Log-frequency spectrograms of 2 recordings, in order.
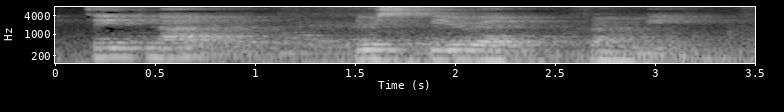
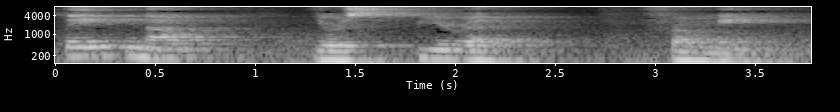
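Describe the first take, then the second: First: Said in the usual way. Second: Slow, weighty, each word leaned on; slow emphatic declaration. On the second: Shown as a demonstration. Preacher to congregation, slow emphatic key verse. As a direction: pronounce it slowly like a key verse. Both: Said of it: "Everybody say".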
